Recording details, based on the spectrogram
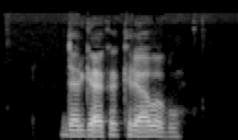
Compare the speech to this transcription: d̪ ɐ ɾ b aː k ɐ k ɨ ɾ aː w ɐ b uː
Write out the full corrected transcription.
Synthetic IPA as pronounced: d̪ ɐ ɾ ɡ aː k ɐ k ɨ ɾ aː w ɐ b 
